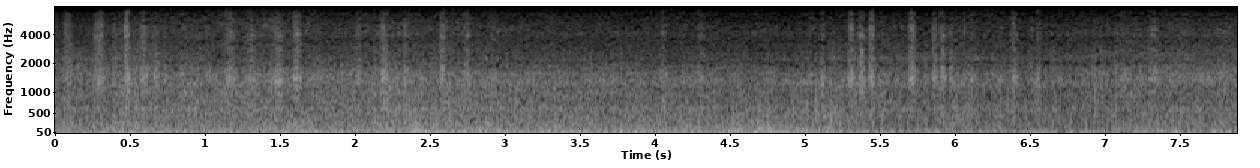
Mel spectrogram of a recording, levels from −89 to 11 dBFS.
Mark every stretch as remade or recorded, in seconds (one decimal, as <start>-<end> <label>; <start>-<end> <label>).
0.0-6.6 recorded; 6.6-7.2 remade; 7.2-7.9 recorded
